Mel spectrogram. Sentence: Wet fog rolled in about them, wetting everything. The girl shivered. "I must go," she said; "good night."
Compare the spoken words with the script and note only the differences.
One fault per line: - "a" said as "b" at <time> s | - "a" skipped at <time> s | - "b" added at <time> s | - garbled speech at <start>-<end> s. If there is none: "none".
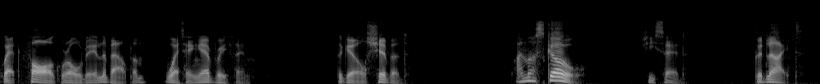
none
